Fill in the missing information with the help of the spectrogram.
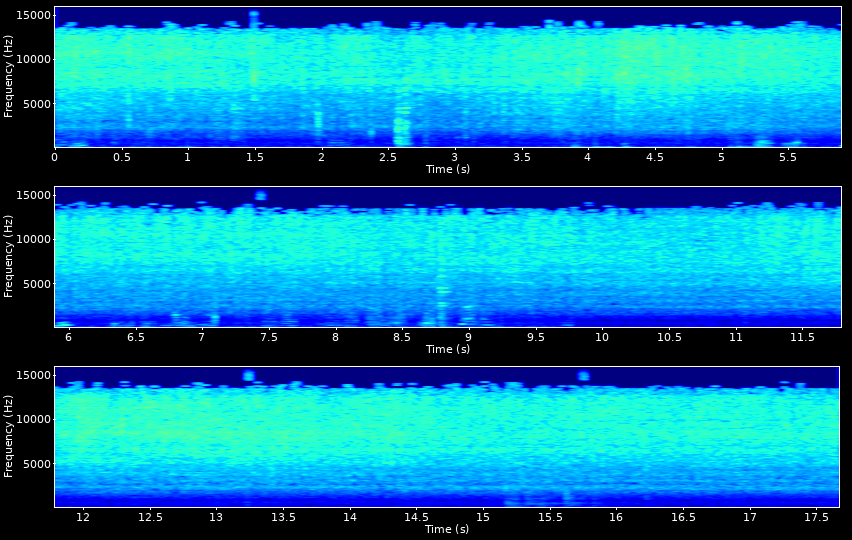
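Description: Pork belly and beef slices sizzling on an electric griddle, a steady frying hiss. Chopsticks click and knock against the plate a few times as the meat is turned, mostly in the first half.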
